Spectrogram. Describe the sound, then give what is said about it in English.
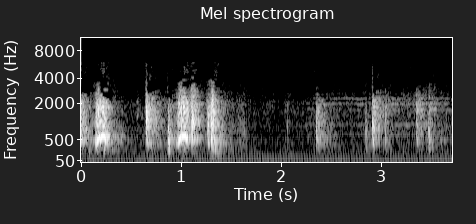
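A dog barks, first in a quick burst of four or five loud barks, then a few softer, scattered barks and yips after a short pause. No one speaks. “He's a nice dog.”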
